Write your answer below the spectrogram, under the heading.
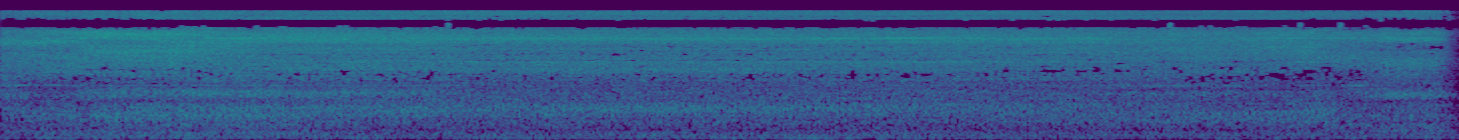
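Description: Dyson Airwrap blowing hot air through its smoothing dryer attachment, a steady rushing hiss of airflow that cuts off suddenly near the end as it is switched off.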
